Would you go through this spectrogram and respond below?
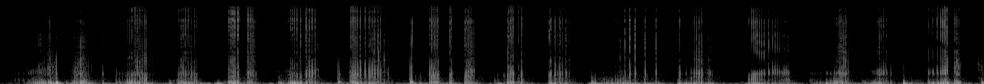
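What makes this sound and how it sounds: Long nails scratch and tap across the ridged surface of a red rubber wood-graining rocker. The result is a quick run of dry, raspy scrapes and soft thuds with a heavy low rumble, bright scratchy edges, and no ring between strokes.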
